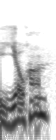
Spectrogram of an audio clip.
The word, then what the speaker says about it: Johan: Am I saying that correctly, Johan? – Yes, Johan, like John, but it's fine.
